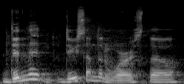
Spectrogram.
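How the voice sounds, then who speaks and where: A man's voice: on the low side, very animated, moderate pace, background noise. A man co-hosting a podcast, chatting casually and laughing easily. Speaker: podcast co-host. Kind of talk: casual chat.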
